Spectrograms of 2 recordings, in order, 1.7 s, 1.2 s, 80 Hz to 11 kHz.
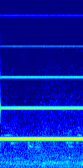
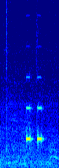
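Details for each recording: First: Klixon thermal cutout, calibrated about 90 °C, heated with a lighter on a continuity tester: steady beep for about two seconds, then stops abruptly with a click as it trips open on overtemperature. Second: Dryer klixon temperature thermostat after manual reset by pushing a pointed object into its hole until it clicks, retested with a continuity meter: two short clear high beeps; thermostat conducts again and is working.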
